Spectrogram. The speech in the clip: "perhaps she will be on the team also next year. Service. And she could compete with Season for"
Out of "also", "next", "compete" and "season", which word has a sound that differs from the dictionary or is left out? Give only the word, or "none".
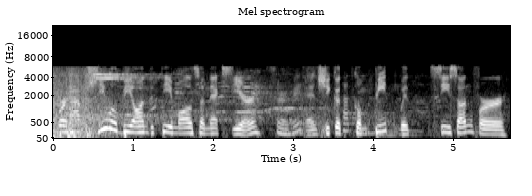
season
